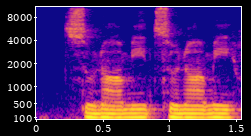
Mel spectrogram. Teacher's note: when you're saying tsunami, that T is just kind of like left out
